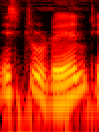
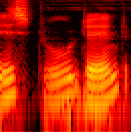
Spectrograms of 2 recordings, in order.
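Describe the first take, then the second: First: Said in the usual way. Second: "student" as two beats, stew, dent; split into syllables. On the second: Shown as a demonstration. Teacher dividing syllables for students, "student" split in two. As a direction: separate the halves of "student". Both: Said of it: "syllable বিভাজন".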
